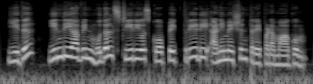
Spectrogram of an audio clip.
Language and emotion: Tamil, neutral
